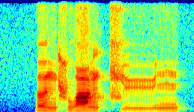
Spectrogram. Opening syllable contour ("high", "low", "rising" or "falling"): falling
